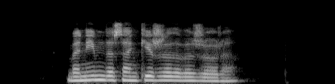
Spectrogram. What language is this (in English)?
Catalan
